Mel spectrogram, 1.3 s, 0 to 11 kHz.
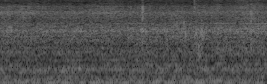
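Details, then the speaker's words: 2013 Prius blower fan motor just replaced, fan set all the way up. Steady, even rush of air over a low hum with no rattle, tick or squeal: normal blower operation at full speed after repair. "all the way up fans all the way up"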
